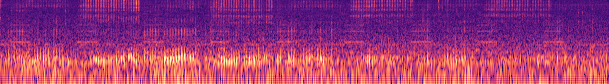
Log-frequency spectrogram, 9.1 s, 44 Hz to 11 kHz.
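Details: Low rhythmic purring from kittens aged thirteen days, born 31 August 2014 and wanting to play, steady throughout, interrupted by recurring short bursts of hissy rustling.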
